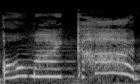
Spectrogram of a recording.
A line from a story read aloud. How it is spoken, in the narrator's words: Maricela screamed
